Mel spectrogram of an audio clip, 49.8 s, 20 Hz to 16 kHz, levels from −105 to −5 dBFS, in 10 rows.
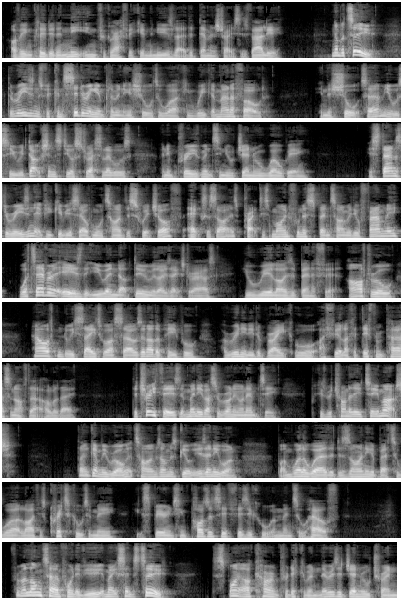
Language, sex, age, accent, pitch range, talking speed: English, male, 20-39, British, 95-135 Hz, 210 wpm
